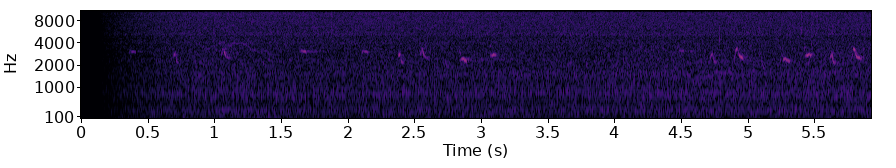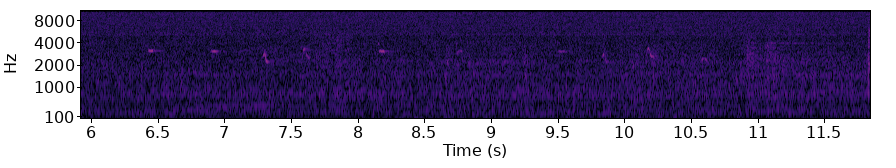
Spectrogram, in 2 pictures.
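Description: Low rumble of an approaching Keio 7000 series electric train, growing slowly louder, with small birds chirping over it.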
